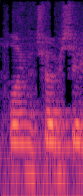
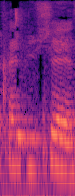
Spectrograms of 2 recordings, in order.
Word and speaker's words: trebuchet: I also like the fact that trebuchet is a French word. Trebuchet, I think you can call it trebuchet. No, trebuchet. Trebuchet. You don't pronounce the T.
